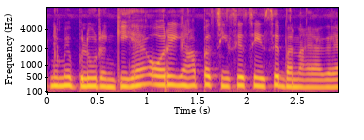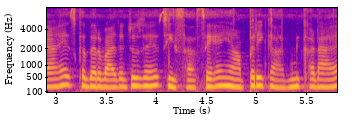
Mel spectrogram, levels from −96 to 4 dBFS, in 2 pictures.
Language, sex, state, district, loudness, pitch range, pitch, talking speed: Hindi, female, Bihar, Katihar, -15 LUFS, 220-245 Hz, 235 Hz, 300 wpm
